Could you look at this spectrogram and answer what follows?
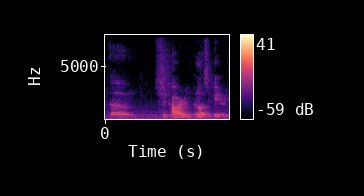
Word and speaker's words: Sha'Carri: Sha'Carri. That's how she pronounces it.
